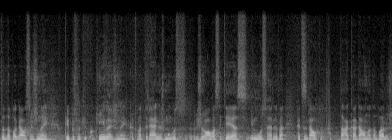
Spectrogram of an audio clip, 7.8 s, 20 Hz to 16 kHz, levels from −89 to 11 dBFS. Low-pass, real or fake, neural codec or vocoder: 14.4 kHz; fake; autoencoder, 48 kHz, 32 numbers a frame, DAC-VAE, trained on Japanese speech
